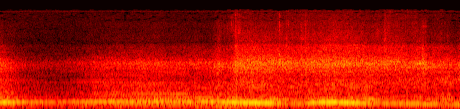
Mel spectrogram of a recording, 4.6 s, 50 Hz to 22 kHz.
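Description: Honda S2000's four-cylinder engine heard from inside the cabin at track speed, holding a steady note; about three seconds in the pitch drops, rises briefly and settles lower.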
